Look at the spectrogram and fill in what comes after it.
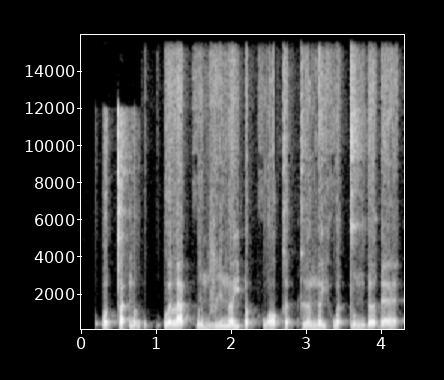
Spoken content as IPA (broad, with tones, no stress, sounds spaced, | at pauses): ʔ o˦˥ t̚ t̪ a˦˥ k̚ m ə̰˧˨ w ʔ | ʔ ṵ˧˨ ə̯ l a˨˩ k̚ h w ḭ˧˨ m v i˨˦ n ə˧ j ʔ ə˦˥ p̚ h w ɔ˧˩ k ə˦˥ t̚ k ɨ˧ ə̯ n ə˧˩ j h w ə˨˩ t̚ t̪ u˨˩ ŋ ɗ əː˧˩ ɗ ɛ˧˩˨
